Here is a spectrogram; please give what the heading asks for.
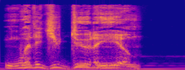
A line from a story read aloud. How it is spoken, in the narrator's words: Fred snarled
